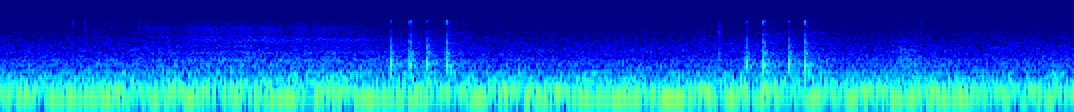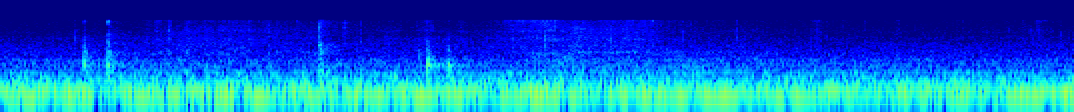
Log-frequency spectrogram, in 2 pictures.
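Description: A few scattered clicks from a computer mouse and keyboard, spaced irregularly, over a faint steady low hum.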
